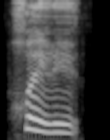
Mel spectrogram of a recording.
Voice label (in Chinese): "汇率", Chinese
